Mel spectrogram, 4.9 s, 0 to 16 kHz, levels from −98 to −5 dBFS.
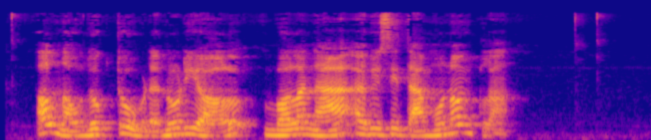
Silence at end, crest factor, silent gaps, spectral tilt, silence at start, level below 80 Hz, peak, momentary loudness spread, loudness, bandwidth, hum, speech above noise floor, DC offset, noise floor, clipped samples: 1.1 s; 18 dB; none; -5.5 dB/octave; 0.25 s; -58 dBFS; -6 dBFS; 7 LU; -23 LUFS; 11.5 kHz; none; 37 dB; under 0.1%; -60 dBFS; under 0.1%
